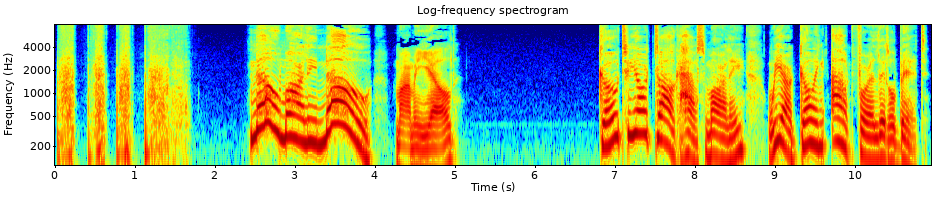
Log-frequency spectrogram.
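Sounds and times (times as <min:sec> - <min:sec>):
claws being sharpened, scratching: 0:00.0 - 0:01.7
speech: 0:02.8 - 0:05.1, 0:06.8 - 0:10.9.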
